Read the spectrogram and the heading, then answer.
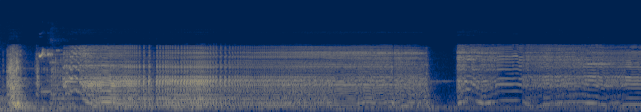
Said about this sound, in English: Good evening, friends of the Inner Sanctum. This is Raymond, your host at the squeaking door. Come in, won't you?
